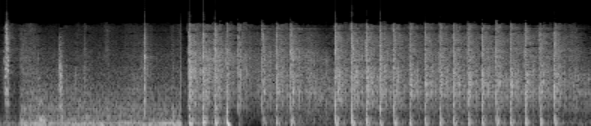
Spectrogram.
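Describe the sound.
A machine gun fires a long sustained burst of rounds, many loud, sharp shots in a fast, even rhythm with hardly any pause between them.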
